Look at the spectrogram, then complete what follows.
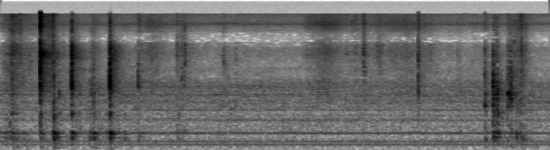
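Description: Hard plastic clicks and knocks as a dicing-kit cleaning tool is fitted and pressed against a food processor's dicing grid. There is a quick run of about half a dozen clicks in the first second and a half and a few more near the end, over a steady low hum.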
